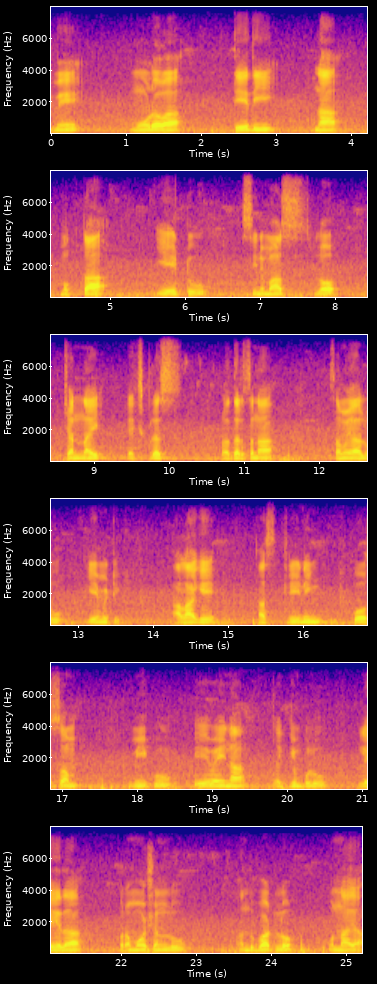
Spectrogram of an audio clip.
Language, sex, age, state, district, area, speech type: Telugu, male, 60+, Andhra Pradesh, Eluru, rural, read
